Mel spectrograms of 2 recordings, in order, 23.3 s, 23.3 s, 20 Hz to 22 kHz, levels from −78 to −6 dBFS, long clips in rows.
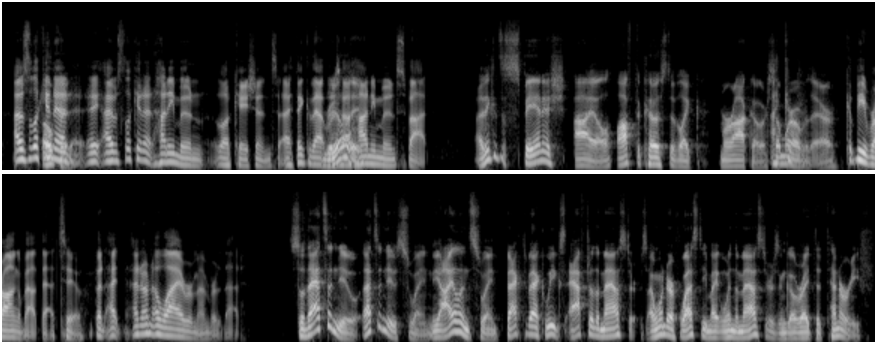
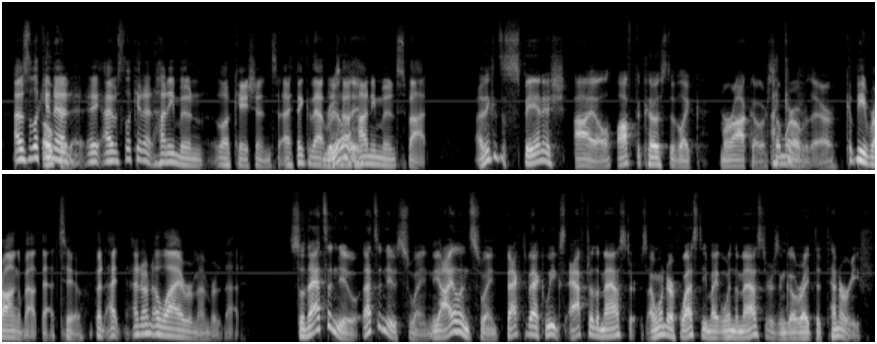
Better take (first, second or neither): first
